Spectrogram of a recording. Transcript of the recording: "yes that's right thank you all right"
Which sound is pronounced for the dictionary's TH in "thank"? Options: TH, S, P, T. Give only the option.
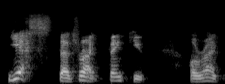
TH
